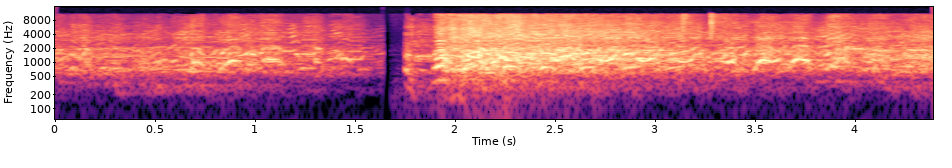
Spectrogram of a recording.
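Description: Human laughter, snickering and chuckling. It breaks off briefly to near silence a little under two seconds in, then comes back louder.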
